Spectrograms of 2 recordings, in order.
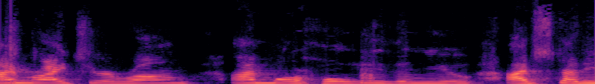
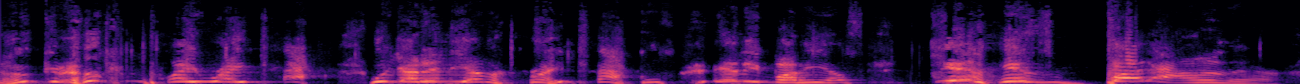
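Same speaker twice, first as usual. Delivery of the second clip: high, urgent yell for a sub; hammed-up coach hollering for another tackle; 12 semitones higher than usual. Coach yelling in huddle.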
